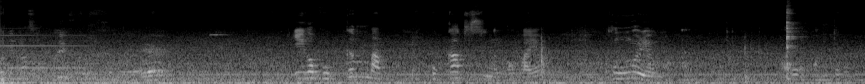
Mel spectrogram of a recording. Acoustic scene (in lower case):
restaurant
